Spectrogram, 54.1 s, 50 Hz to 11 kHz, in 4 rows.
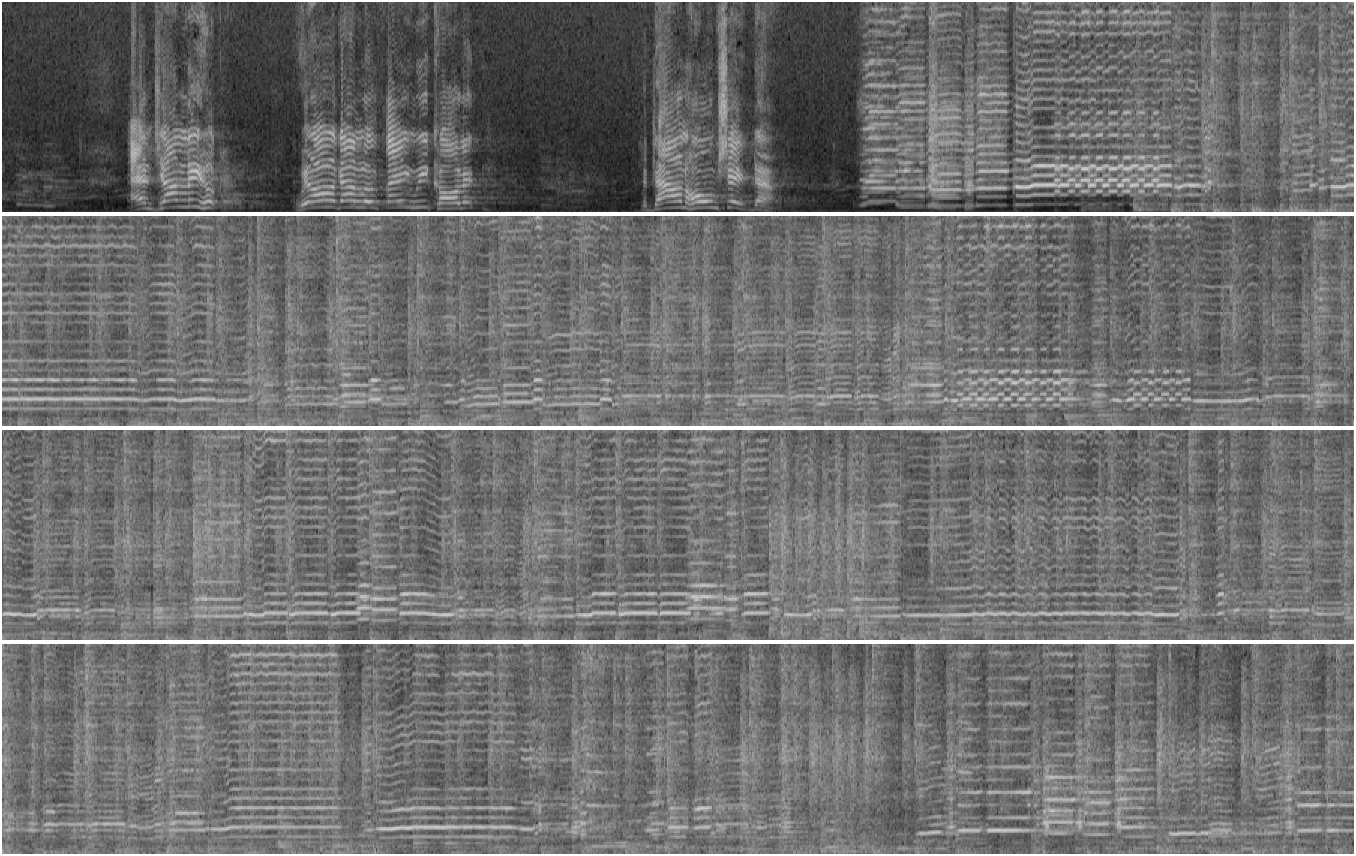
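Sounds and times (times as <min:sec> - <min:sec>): blues harmonica: 0:00.0 - 0:01.2, 0:08.2 - 0:54.0
backing band: 0:05.4 - 0:54.0.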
